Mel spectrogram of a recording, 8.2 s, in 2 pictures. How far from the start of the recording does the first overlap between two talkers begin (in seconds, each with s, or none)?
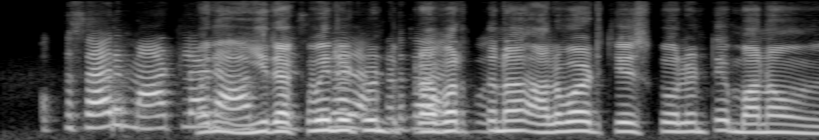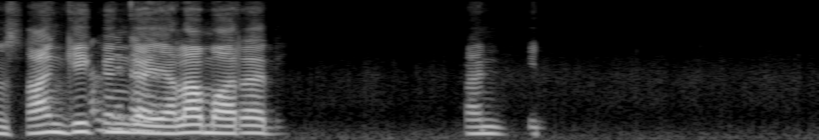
1.0 s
